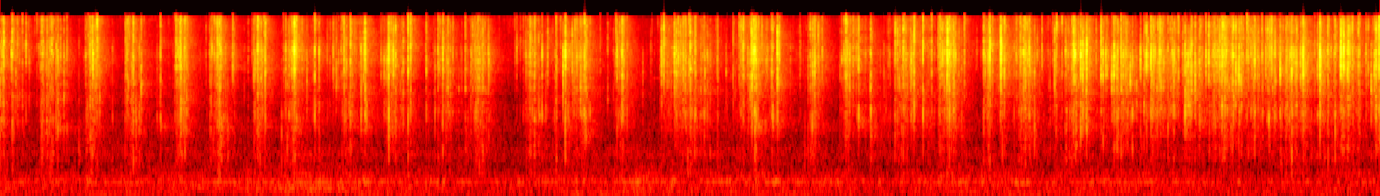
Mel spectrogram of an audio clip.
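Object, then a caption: Bar of soap in plastic wrap. A small round bar of soap in pleated white plastic wrap is held in the hands while long nails scratch across the wrap's face and edge, crinkling it. The result is a steady run of quick, bright scratching and crinkling sounds with sharp, short-lived peaks, over a faint low hum.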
